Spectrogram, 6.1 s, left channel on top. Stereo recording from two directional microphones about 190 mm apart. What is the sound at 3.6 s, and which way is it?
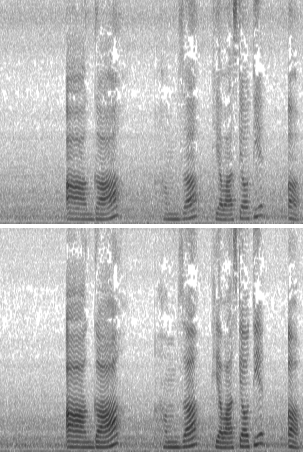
A woman's voice, 45° right (ahead or behind).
